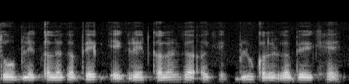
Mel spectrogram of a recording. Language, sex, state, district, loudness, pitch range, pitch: Hindi, male, Assam, Kamrup Metropolitan, -16 LUFS, 110-115 Hz, 110 Hz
